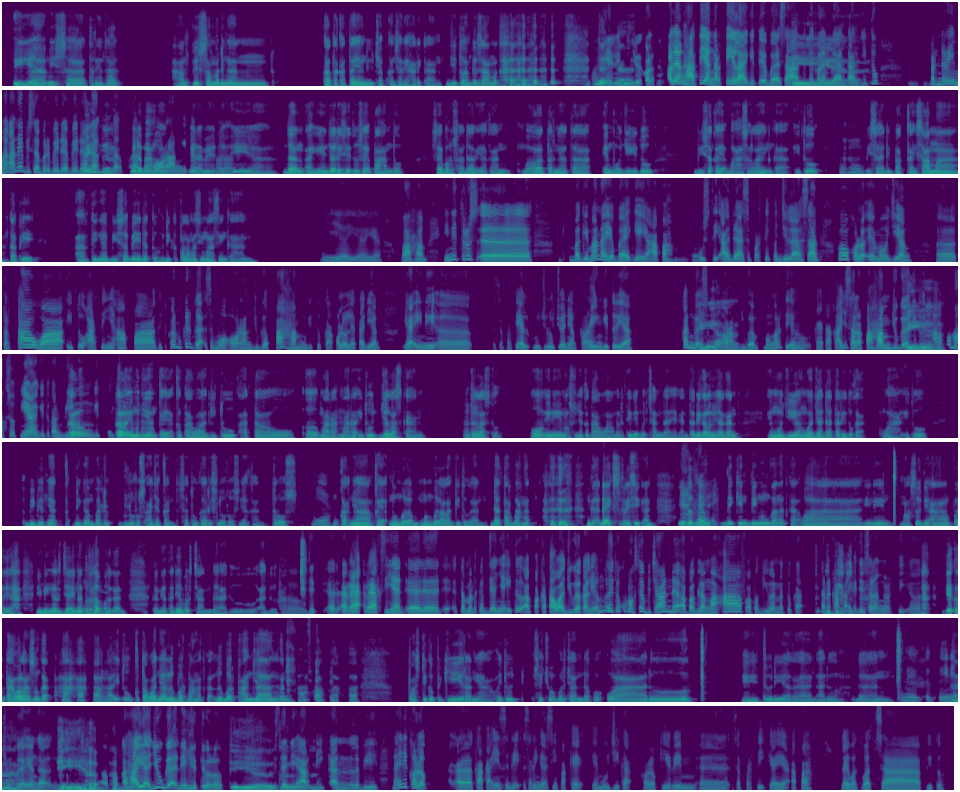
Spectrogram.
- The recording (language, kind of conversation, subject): Indonesian, podcast, Pernah salah paham gara-gara emoji? Ceritakan, yuk?
- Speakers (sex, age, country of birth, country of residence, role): female, 50-54, Indonesia, Netherlands, host; male, 35-39, Indonesia, Indonesia, guest
- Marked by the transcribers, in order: chuckle; other background noise; chuckle; tsk; chuckle; laughing while speaking: "apa"; tsk; chuckle; chuckle; tsk; tsk; sigh; laughing while speaking: "iya"; laughing while speaking: "gitu loh"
